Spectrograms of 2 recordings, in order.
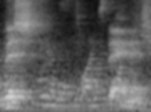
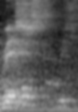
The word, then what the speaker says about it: wrist: digital not w is silent so it's my wrist or i hurt my wrist not a rich fan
